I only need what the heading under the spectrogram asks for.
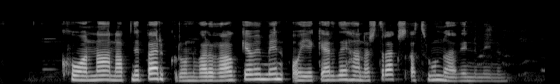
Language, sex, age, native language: Icelandic, female, 30-39, Icelandic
